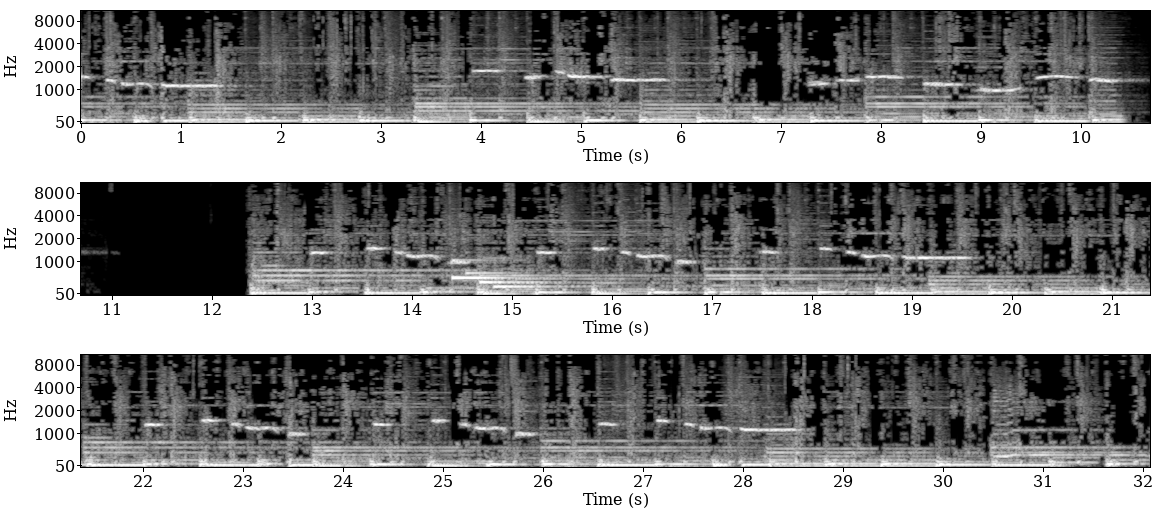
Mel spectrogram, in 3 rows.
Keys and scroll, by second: 0.0-4.7 typing, 6.1-8.2 typing, 9.3-10.5 typing, 12.0 r, 13.5 space, 19.7 ., 23.4-25.1 typing, 26.4-27.8 typing.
